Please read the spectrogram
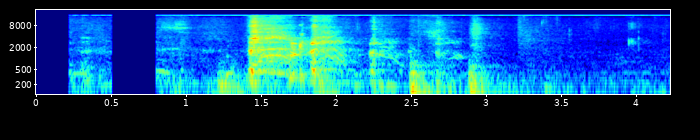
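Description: A man coughing: a quick run of about five coughs, the first the loudest, trailing off after about three seconds.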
